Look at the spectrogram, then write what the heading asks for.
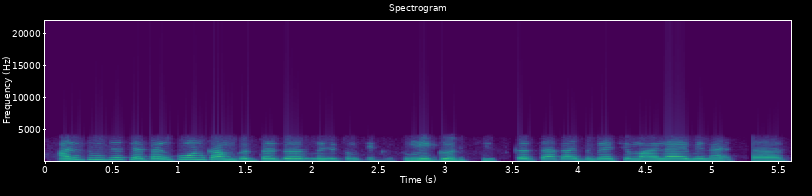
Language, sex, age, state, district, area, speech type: Goan Konkani, female, 18-30, Goa, Tiswadi, rural, conversation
